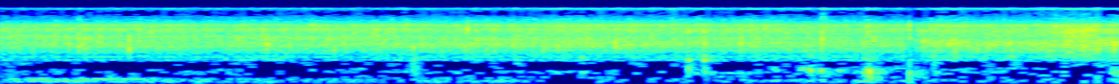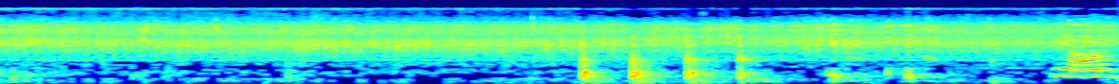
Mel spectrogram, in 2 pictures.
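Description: Onions with a little turmeric fry in a pan with a steady, bright sizzle throughout, broken by scattered stirring scrapes and a cluster of sharper spoon knocks near the end, no speech.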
